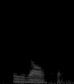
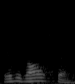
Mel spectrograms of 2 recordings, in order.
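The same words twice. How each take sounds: First: Much softer, lower echo; hushed repetition; quiet. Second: Said in the usual way. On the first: Acted. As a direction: let it fall to a hush. Repeat dropped much quieter.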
